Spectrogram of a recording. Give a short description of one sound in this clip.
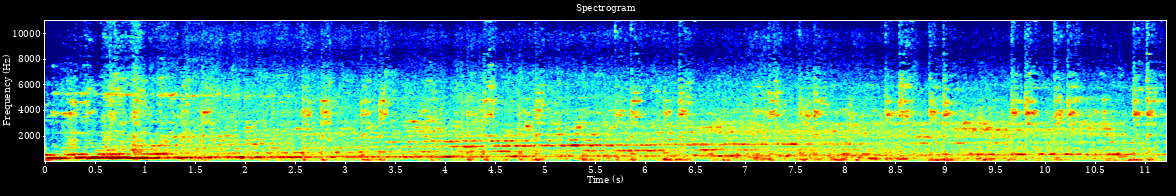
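A train's motor whines, falling slowly in pitch.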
